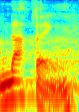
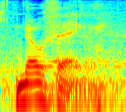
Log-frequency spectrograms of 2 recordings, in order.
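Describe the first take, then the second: First: It is said as one ordinary word. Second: It is said as two separately stressed words. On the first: God is nothing at all. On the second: God is not any particular thing.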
